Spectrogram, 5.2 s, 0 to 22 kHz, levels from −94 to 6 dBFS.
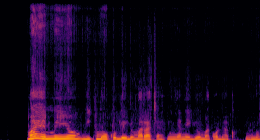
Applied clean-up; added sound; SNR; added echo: neural mask model DeepFilterNet 3.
